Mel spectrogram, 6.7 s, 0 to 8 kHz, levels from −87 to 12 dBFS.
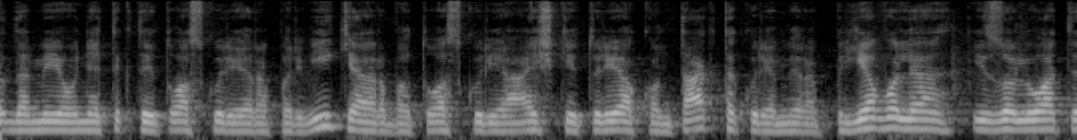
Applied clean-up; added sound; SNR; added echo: none; none; none; none.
